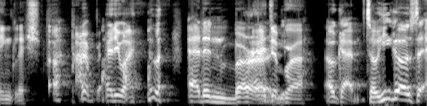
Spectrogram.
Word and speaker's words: Edinburgh: Edinburghough.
